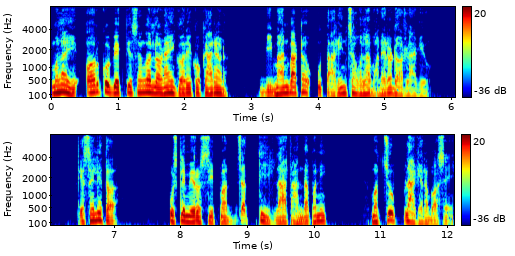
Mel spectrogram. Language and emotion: Nepali, fearful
